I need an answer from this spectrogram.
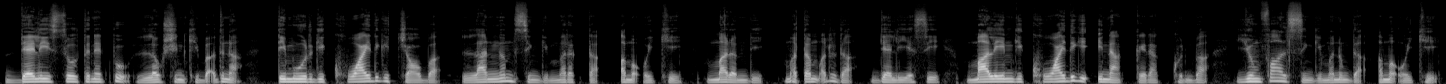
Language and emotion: Manipuri, neutral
